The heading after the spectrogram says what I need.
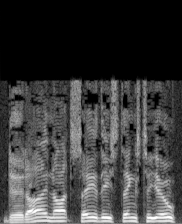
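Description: A man's voice: a little high, dry recording, voice pushed up, lightly acted. A man voicing a menacing, imperious old baron. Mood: cold anger. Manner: mocking, deliberate, imperious. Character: menacing older tyrant baron, coldly controlled, scheming. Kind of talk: audiobook character voice. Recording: slightly dull, lo-fi audio.

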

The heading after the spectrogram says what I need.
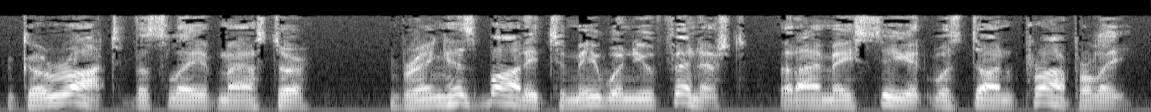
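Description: A man voicing an older tyrant baron for an audiobook, coldly controlled and scheming, with a mocking, deliberate, imperious manner. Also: mid-range voice, dry recording, close to an everyday voice. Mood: menacing calm. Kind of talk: audiobook character voice. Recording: slightly dull, lo-fi audio.

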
